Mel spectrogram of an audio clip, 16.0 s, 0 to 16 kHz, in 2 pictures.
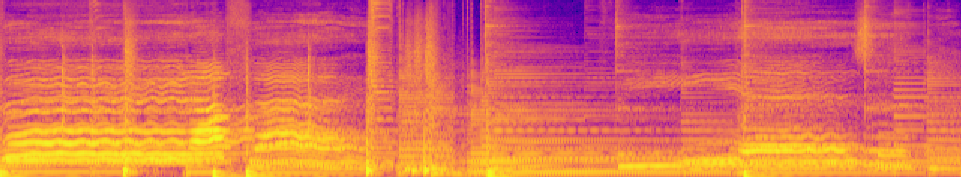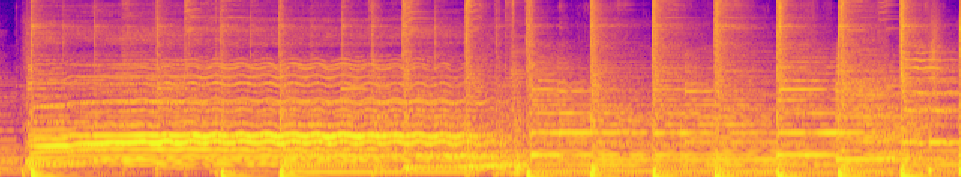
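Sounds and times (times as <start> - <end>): voices singing with vibrato: 0.0 - 3.4, 5.1 - 13.0
drum hits: 0.0 - 4.6, 12.4 - 16.0
bass line: 0.0 - 7.5, 8.2 - 16.0
pop-folk band playing live: 0.0 - 16.0.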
